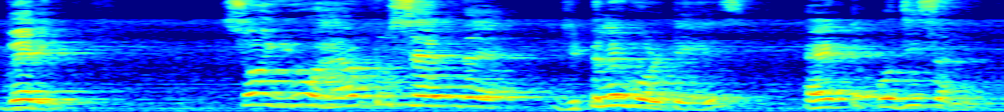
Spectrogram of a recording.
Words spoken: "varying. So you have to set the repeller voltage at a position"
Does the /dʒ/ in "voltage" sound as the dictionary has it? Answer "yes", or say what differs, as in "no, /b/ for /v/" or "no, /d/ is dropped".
no, /z/ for /dʒ/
